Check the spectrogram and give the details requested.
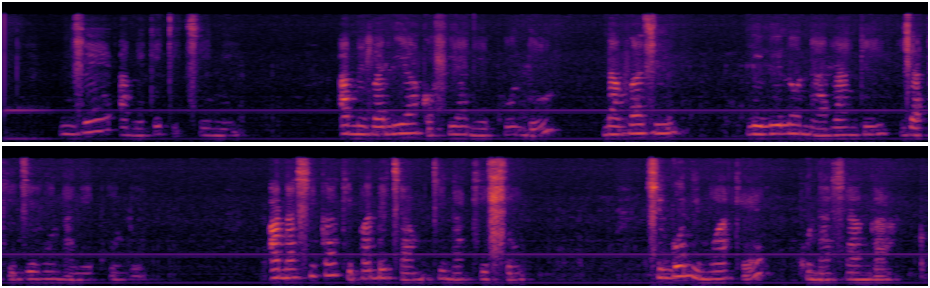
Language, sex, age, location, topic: Swahili, female, 36-49, Kisii, health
